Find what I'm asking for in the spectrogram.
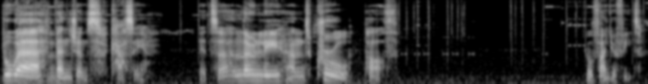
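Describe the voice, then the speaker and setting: A woman's voice: lowish voice, fairly even intonation, gravelly, darkish tone, no room sound. An actress playing a stern, seasoned woman commander in an audio drama. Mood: gentle. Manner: stern, measured.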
